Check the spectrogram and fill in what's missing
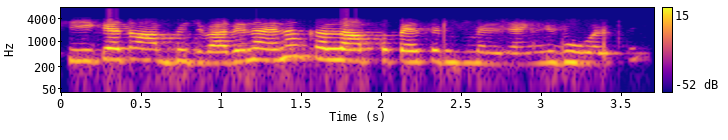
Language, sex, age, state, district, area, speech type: Hindi, female, 18-30, Rajasthan, Karauli, urban, conversation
